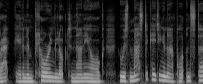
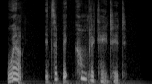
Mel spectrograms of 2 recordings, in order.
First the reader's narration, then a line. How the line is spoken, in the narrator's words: said McGrat weakly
